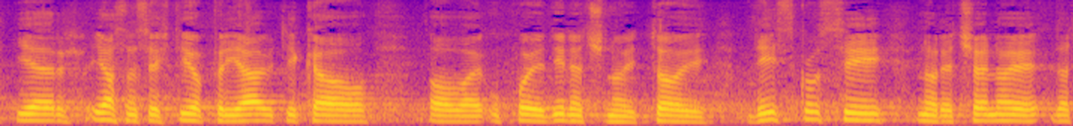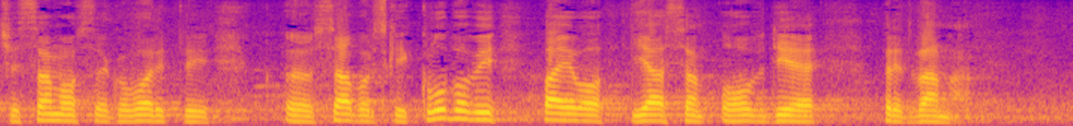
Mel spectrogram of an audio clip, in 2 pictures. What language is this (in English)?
Croatian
